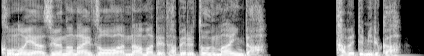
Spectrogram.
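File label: victory, Japanese; sdorica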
